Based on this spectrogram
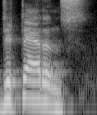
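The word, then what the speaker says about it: deterrence: is this datum डेसपिसिंग टरेंस नहीं डिटेरेंस और आगे डिस्क्र सही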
